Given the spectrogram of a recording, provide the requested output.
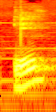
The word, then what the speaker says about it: ওম: করে নিতে হয় আত্মাকে আর ওম উচ্চারণে রয়েছে এক বিশেষ পদ্ধতি সেটি হল নাভি প্রাণায়াম নাভি থেকে উপরের দিকে নিঃশ্বাসের সঙ্গে বের করতে হয় ওম শব্দের ধ্বনি অর্থাৎ এই প্রাণায়াম শুরু হলে ওম ধ্বনি উচ্চারণ হতে শুরু করে ত্রম্বকম বলতে কি বোঝায়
